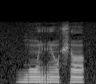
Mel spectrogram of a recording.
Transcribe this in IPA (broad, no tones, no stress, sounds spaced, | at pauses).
b ũ rʲ ũ ʃ ə̃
